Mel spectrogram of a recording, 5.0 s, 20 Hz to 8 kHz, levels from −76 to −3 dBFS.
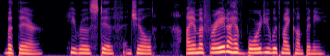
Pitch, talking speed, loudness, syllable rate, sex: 195 Hz, 180 wpm, -18 LUFS, 5.9 syllables/s, female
